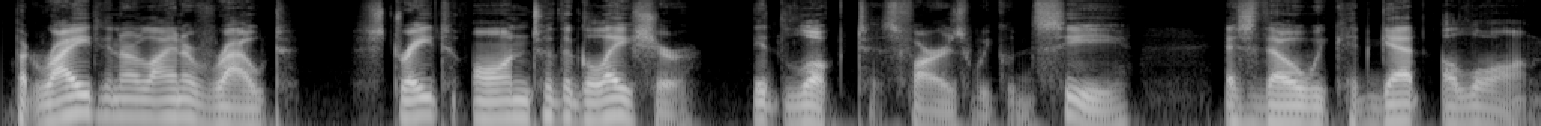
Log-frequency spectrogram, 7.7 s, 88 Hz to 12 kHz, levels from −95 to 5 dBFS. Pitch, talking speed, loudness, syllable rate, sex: 100 Hz, 200 wpm, -23 LUFS, 4.7 syllables/s, male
